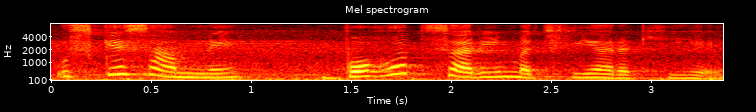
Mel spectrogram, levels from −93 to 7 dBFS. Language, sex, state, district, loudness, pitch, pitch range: Hindi, female, Madhya Pradesh, Dhar, -19 LUFS, 240 Hz, 205-335 Hz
